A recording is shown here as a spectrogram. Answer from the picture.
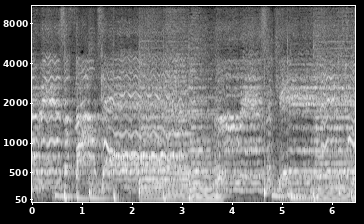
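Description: Choir singing a worship anthem with orchestral accompaniment, the voices holding long notes with vibrato over sustained bass.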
